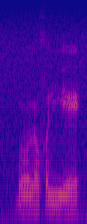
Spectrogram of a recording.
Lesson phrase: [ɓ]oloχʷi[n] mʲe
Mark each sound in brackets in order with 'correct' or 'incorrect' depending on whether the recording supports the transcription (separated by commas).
correct, correct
